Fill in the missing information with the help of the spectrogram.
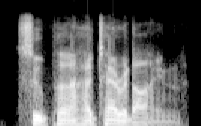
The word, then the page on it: Superheterodyne: British English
